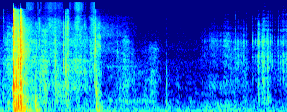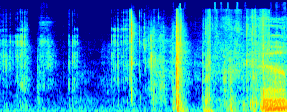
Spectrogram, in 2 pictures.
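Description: Scissors trimming paper for scrapbooking envelopes, a few sharp snips near the start and again toward the end with soft paper rustling and handling noises between, close and quiet with no talk.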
